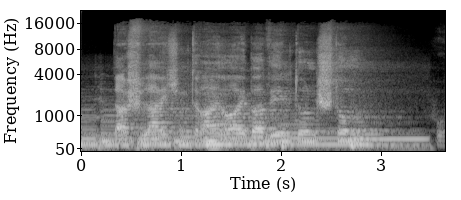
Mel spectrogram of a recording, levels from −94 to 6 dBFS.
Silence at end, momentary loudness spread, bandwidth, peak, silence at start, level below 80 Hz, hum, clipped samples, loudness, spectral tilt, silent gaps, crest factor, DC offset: 0 s; 10 LU; 17.5 kHz; -2 dBFS; 0 s; -42 dBFS; none; under 0.1%; -18 LUFS; -5 dB/octave; none; 16 dB; under 0.1%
